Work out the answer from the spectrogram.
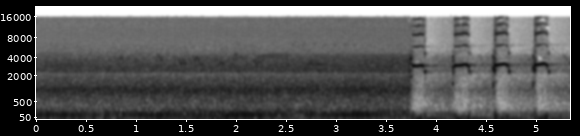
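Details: West End bald eagles on a live nature cam, 22 July 2023 at 05:06: almost four seconds of droning hum, then four loud, high piping whistles spaced evenly, about two per second.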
